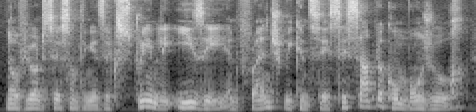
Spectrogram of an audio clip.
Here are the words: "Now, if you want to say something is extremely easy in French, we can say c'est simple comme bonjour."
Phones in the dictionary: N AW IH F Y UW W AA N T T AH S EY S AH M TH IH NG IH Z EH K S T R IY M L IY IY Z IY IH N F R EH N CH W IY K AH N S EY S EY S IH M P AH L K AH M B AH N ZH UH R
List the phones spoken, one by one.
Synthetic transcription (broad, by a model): N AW IH F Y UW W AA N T T AH S EY S AH M TH IH NG IH Z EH K S T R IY M L IY IY Z IY IH N F R EH N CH W IY K AH N S EY S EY S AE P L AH K AH M B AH ZH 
